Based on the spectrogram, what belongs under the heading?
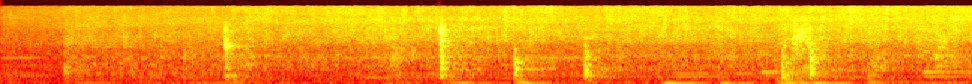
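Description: Onion and ginger-garlic paste sizzling in hot oil and ghee in a kadhai, with a steady frying hiss. A spatula stirring the pan strikes it with several sharp clinks.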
